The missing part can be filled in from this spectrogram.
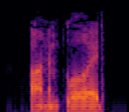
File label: "unemployed", English; adjectives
